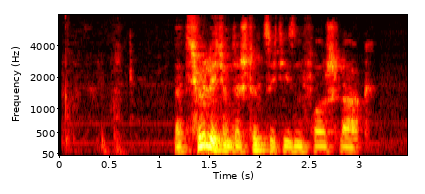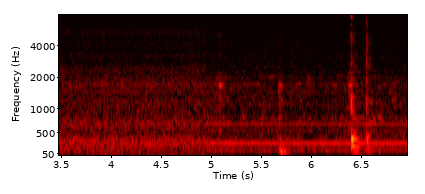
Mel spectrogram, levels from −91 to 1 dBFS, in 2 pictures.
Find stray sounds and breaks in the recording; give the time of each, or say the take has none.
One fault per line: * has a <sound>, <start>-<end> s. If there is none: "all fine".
all fine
